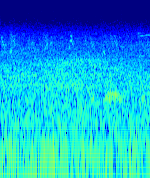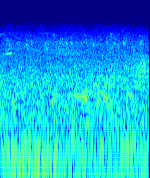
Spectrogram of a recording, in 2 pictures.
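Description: Faint wild birds calling over a steady background hiss: scattered high chirps, and a couple of short, low cooing notes about two seconds in and again near the end.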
